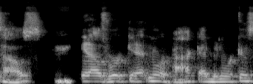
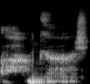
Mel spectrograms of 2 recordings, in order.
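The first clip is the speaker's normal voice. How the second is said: whispered, dismayed groan. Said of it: "And I was like".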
